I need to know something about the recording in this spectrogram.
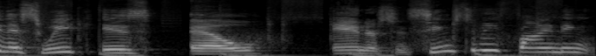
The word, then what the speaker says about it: Elle: Think of other words that end in L-E, okay? This does not say bicycle-y.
